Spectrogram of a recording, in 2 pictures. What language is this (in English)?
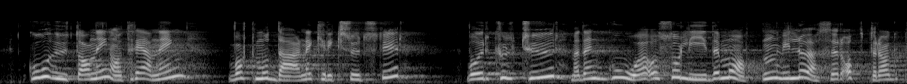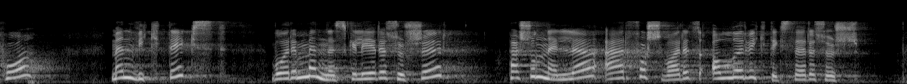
Norwegian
